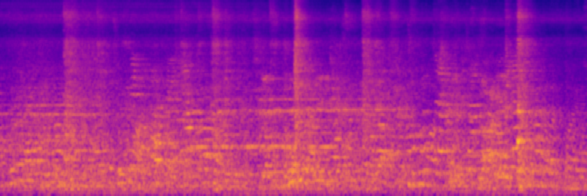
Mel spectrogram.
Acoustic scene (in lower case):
cafe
